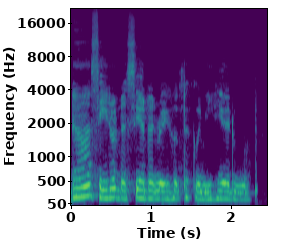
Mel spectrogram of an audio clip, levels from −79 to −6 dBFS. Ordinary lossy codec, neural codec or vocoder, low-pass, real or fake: none; codec, 44.1 kHz, 3.4 kbps, Pupu-Codec; none; fake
